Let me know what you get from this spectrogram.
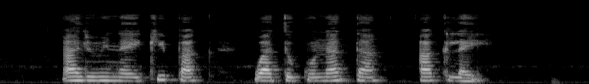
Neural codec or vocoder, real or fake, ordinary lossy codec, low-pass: none; real; MP3, 64 kbps; 10.8 kHz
